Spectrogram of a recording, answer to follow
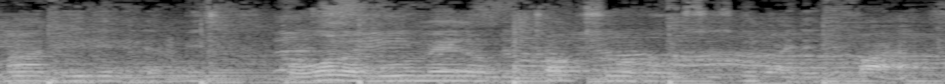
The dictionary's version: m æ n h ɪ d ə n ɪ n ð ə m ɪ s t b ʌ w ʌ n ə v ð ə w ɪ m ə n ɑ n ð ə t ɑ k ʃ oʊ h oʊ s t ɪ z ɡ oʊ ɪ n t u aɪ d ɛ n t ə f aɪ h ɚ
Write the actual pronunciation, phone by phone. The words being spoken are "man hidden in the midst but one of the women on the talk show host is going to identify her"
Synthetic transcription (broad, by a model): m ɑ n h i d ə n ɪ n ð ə m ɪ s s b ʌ w ʌ n ə v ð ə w m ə n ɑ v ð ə t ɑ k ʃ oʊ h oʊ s ɪ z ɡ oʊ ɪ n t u aɪ d ɛ n t ə f aɪ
